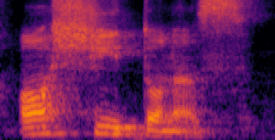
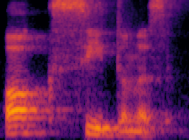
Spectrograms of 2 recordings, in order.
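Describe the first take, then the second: First: "oxítonas" mispronounced with a sh sound for the x; wrong-example "oxítonas", sh in place of ks. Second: "Oxítonas" with a ks sound for the x. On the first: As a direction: say "oxítonas" as o-SHEE-to-nas. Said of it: "not oxítonas". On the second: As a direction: say "Oxítonas" as ok-SEE-to-nas. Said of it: "the pronunciation of the X is x". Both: Shown as a demonstration.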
